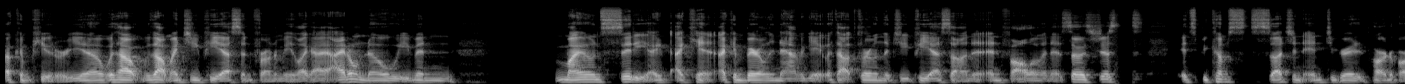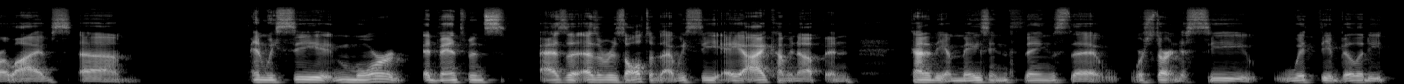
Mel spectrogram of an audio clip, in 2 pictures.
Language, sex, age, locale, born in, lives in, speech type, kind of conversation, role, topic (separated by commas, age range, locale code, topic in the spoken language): English, male, 35-39, en-US, United States, United States, conversation, unstructured, none, What do you think is the most important invention in history?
